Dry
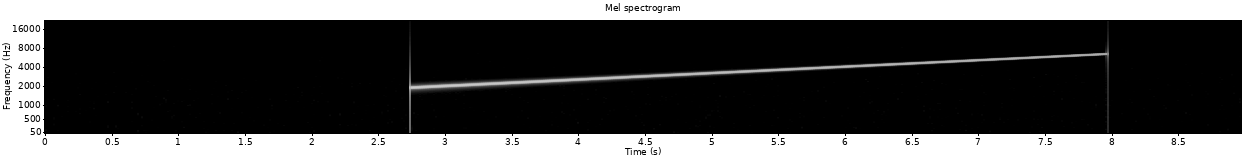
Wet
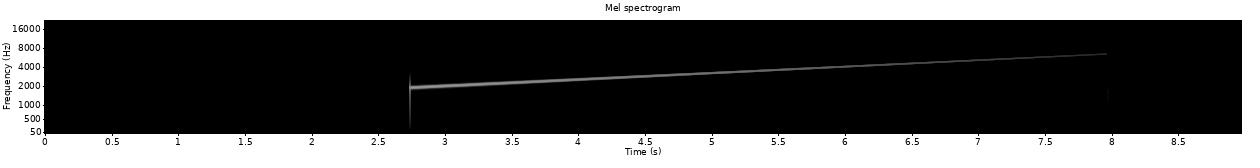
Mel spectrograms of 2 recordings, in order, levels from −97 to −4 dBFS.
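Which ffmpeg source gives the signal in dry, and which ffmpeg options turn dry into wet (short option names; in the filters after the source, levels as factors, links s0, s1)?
-f lavfi -i "aevalsrc='pow(10,(-21.5-7*t/5.23)/20)*sin(2*PI*1900*5.23/log(6500/1900)*(exp(log(6500/1900)*t/5.23)-1))':d=5.23:s=44100"
-af "alimiter=level_in=1.12:limit=0.0631:level=0:latency=1,volume=0.891,lowpass=f=1800:w=0.5412,lowpass=f=1800:w=1.3066,aderivative"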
